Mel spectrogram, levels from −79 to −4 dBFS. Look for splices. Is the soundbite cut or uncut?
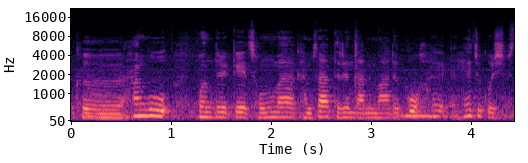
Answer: uncut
